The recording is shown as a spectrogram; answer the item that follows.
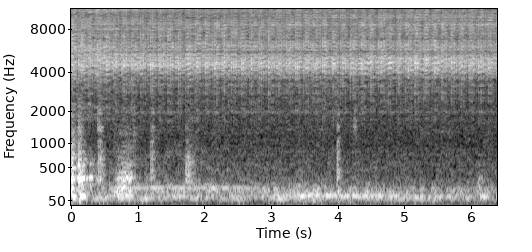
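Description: Small DC gear motor running under load, a steady low hum as it winds a thread onto its shaft and lifts a stack of metal discs. A couple of faint ticks sound over it.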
